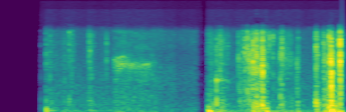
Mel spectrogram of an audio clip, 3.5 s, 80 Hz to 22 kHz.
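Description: Crisp rustling and crinkling of an A3 sheet of paper being folded repeatedly, with a brief pause and then a louder burst of creasing and scraping toward the end.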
